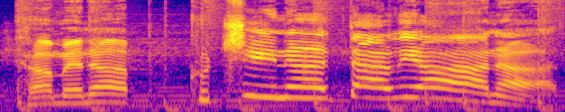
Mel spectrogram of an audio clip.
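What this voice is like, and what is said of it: Exaggerated Italian accent. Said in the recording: “That's Italian food in a horrible accent”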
